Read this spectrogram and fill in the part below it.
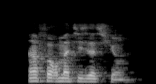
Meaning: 1. computerization 2. informatization
- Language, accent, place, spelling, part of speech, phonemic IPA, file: French, France, Lyon, informatisation, noun, /ɛ̃.fɔʁ.ma.ti.za.sjɔ̃/, LL-Q150 (fra)-informatisation.wav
